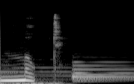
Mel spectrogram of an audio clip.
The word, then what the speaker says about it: moat: The stream of water around the castle is called a moat, as in starts with an M but rhymes with boat.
